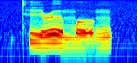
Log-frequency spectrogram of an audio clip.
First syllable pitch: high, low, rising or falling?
falling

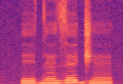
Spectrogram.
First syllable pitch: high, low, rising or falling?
low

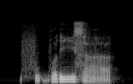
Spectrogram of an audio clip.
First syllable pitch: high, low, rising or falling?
low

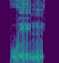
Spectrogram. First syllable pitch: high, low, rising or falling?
low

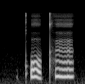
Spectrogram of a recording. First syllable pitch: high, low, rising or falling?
falling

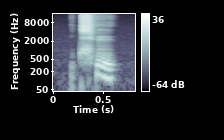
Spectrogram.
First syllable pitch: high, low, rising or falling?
falling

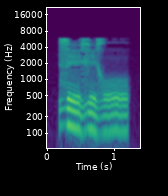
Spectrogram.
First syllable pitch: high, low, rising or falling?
falling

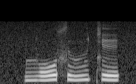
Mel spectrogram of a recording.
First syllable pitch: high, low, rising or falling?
rising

